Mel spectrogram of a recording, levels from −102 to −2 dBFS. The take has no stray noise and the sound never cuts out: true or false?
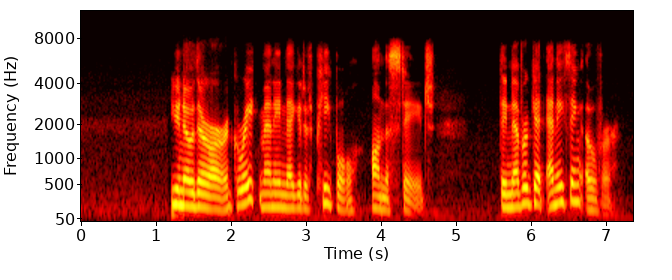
true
